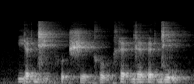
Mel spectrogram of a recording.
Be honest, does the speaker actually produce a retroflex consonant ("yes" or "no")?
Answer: no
